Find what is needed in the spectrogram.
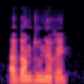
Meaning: third-person plural conditional of abandouner
- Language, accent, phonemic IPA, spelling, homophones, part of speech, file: French, France, /a.bɑ̃.dun.ʁɛ/, abandouneraient, abandounerais / abandounerait, verb, LL-Q150 (fra)-abandouneraient.wav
